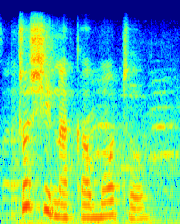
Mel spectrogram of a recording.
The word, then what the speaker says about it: Satoshi Nakamoto: And everyone is asking who is this Satoshi Nakamoto? What is it? The blockchain I have a feeling I butchered that. Let me just check. It's been a while since I Yes, Satoshi Nakamoto.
